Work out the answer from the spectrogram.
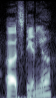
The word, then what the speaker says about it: Stadia: Division 2 is going to be on Google Stadia, I believe is how you pronounce it.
